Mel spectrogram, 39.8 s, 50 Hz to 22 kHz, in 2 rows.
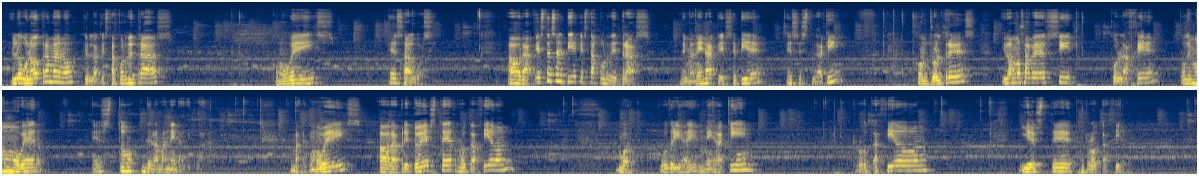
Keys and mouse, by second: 0.5 right click, 3.8 g, 9.9-11.6 middle drag, 14.9 ctrl+KP_3, 17.9 g, 24.7 right click, 27.1 r, 31.6 right click, 33.8 r, 36.2 click, 37.8 r.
